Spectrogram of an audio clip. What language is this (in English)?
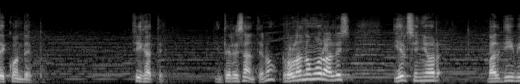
Spanish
